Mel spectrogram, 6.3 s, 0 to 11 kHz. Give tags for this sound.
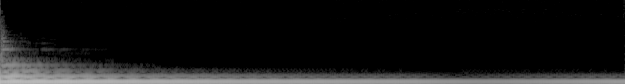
bass
velocity
multisample
1-shot

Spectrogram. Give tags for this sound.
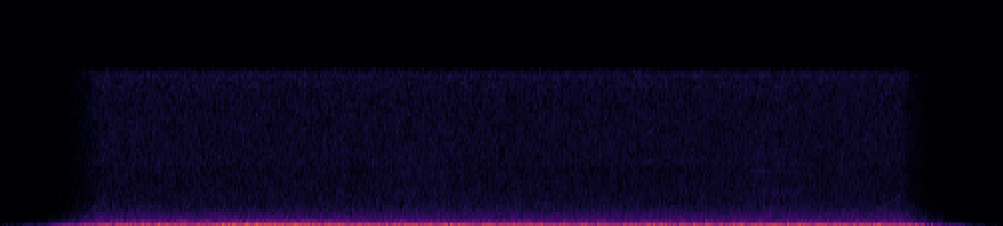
bed
rain
field-recording
body
human
thunder

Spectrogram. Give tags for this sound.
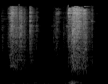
cutlery
jingle
metal

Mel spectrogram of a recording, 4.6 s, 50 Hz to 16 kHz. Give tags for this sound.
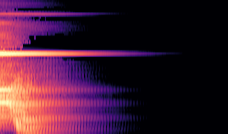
110
acid
blip
bounce
bpm
club
dance
dark
dub-step
effect
electro
electronic
glitch
glitch-hop
hardcore
house
lead
noise
porn-core
processed
random
rave
resonance
sci-fi
sound
synth
synthesizer
techno
trance

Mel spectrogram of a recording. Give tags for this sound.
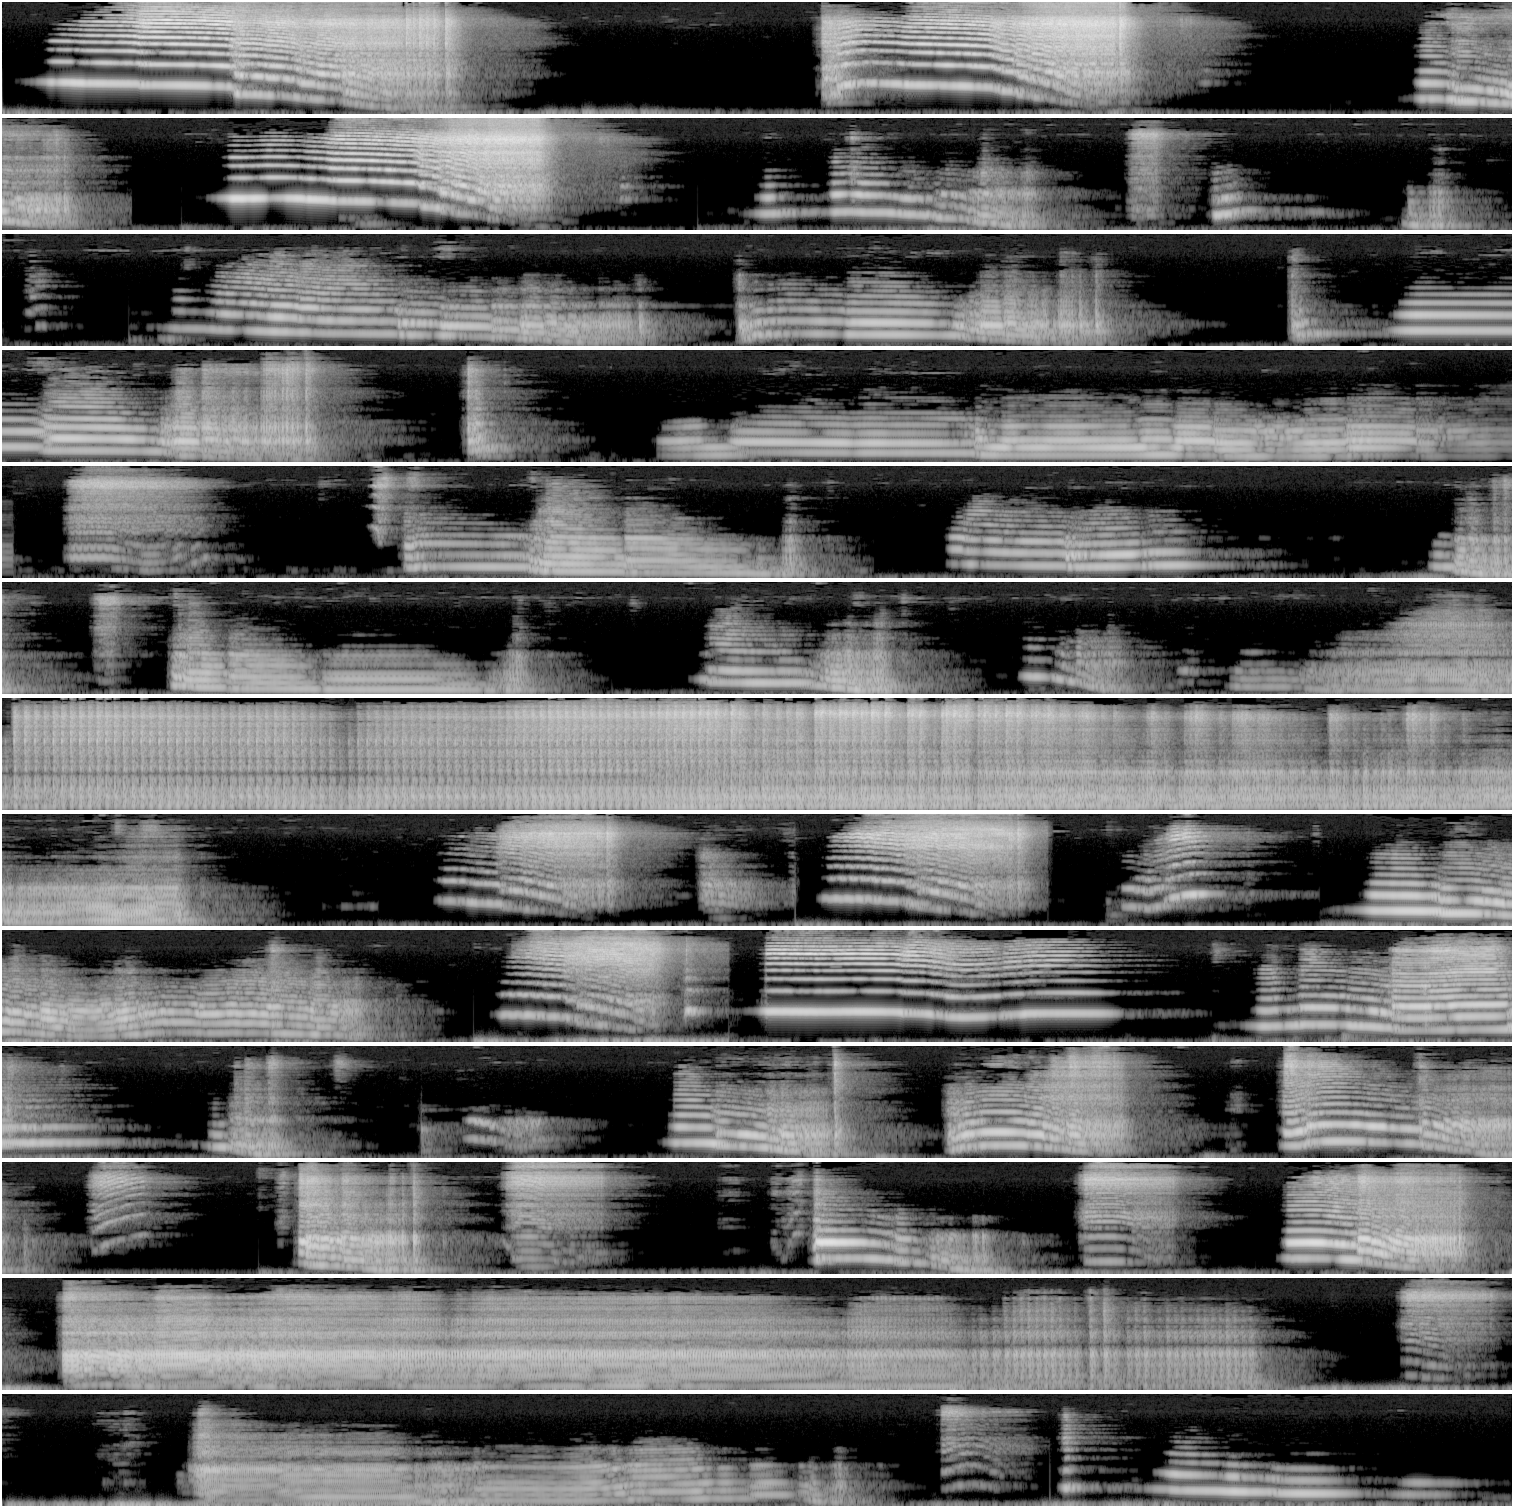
closing
creaking
door
house-recording
opening
squeaking
wooden

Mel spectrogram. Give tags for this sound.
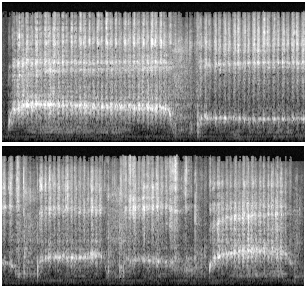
bathroom
teeth
brushing
environmental-sounds-research

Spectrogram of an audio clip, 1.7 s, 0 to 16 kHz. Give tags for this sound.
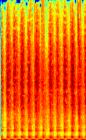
Bass
FLStudio12

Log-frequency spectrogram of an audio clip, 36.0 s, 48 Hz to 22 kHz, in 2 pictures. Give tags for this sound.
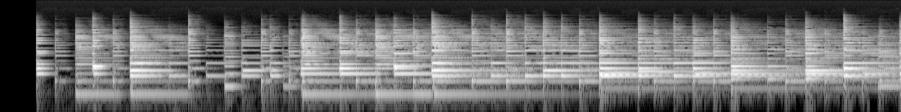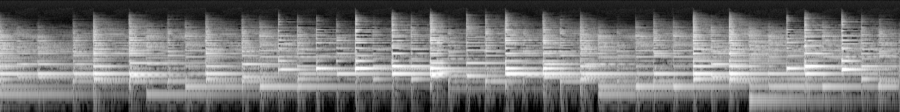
80
blues
Do
HearHear
Piano
rythm

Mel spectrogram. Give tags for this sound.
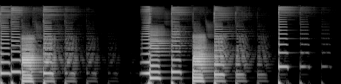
idm
lead
loop

